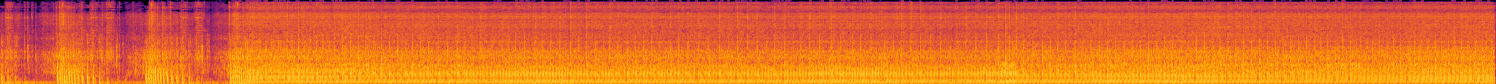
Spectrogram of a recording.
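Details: Craftsman trimmer after new fuel lines and carburetor work: catches after a couple of pulls, holds steady even buzz, no stumbling or surging; running normally.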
